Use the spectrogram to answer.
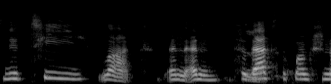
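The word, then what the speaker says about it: נְטִילַת: And I have the pronunciation of the next to the last word before Yadayim. Nitilat.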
